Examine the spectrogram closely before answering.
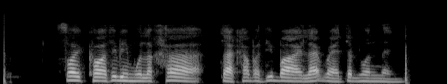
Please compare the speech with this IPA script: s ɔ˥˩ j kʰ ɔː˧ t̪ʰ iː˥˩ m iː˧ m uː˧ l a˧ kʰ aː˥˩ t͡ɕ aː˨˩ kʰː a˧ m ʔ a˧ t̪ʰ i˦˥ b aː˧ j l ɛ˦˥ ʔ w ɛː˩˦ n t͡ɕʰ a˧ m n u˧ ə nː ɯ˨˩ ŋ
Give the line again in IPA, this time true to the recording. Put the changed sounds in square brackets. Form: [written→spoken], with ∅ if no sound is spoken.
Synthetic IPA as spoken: s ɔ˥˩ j kʰ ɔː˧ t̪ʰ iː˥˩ m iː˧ m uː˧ l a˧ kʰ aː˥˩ t͡ɕ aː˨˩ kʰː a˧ m ʔ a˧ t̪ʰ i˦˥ b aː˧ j l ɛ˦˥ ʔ w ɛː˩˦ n [t͡ɕʰ→t͡ɕ] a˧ m n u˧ ə nː ɯ˨˩ ŋ

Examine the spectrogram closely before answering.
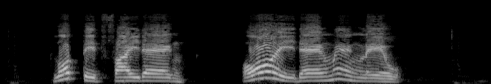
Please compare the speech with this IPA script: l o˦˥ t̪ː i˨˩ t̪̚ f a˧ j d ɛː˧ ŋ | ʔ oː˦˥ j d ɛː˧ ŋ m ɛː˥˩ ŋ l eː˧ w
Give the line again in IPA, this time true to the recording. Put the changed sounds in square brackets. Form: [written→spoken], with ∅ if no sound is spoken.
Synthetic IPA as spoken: l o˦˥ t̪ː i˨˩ t̪̚ f a˧ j d ɛː˧ ŋ | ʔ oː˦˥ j d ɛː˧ ŋ m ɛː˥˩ ŋ l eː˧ w

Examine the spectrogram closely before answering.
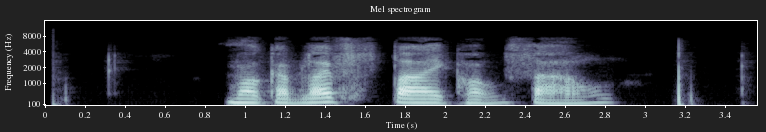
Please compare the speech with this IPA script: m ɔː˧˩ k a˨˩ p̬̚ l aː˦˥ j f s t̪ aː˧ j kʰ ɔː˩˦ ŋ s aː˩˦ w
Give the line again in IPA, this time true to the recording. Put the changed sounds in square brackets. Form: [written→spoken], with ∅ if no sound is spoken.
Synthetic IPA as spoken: m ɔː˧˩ k a˨˩ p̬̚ l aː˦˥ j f s t̪ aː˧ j kʰ ɔː˩˦ ŋ s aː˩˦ w

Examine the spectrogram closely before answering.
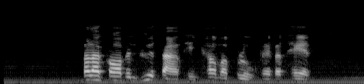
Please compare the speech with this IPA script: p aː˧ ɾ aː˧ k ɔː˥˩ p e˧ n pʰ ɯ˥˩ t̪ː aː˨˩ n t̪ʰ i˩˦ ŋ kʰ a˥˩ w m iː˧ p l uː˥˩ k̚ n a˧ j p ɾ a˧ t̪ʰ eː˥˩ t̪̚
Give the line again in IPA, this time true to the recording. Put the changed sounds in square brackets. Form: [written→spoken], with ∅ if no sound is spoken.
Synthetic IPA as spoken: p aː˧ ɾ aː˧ k [ɔː˥˩→ɔː˧] p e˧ n pʰ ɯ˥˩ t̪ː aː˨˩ [n→ŋ] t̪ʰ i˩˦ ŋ kʰ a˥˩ w m [iː˧→aː˧] p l [uː˥˩→uː˨˩] k̚ n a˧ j p ɾ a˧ t̪ʰ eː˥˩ t̪̚

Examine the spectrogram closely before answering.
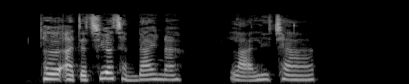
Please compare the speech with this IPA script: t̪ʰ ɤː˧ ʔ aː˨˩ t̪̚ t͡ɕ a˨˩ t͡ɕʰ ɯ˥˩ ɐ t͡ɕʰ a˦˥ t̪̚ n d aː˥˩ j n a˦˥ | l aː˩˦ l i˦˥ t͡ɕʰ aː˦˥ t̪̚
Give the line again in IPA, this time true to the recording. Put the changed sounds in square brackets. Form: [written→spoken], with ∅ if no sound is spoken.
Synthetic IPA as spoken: t̪ʰ ɤː˧ ʔ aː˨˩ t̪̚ t͡ɕ a˨˩ t͡ɕʰ ɯ˥˩ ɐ t͡ɕʰ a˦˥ [t̪̚→∅] n d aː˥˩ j n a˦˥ | l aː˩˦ l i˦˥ t͡ɕʰ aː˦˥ t̪̚

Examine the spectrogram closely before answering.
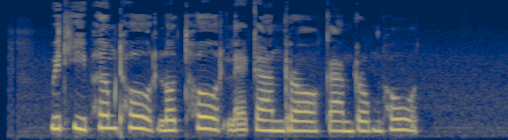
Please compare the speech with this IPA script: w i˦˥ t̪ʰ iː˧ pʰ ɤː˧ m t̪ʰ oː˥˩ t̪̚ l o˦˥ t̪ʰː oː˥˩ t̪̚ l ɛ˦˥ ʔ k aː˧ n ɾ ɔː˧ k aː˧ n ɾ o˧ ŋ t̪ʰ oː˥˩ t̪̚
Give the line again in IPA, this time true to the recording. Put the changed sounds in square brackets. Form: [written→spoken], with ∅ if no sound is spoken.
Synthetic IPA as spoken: w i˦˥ t̪ʰ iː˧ pʰ [ɤː˧→ɤː˥˩] m t̪ʰ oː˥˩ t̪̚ l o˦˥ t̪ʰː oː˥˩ t̪̚ l ɛ˦˥ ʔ k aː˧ n ɾ ɔː˧ k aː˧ n ɾ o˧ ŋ t̪ʰ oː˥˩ t̪̚

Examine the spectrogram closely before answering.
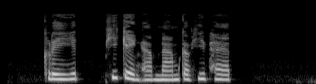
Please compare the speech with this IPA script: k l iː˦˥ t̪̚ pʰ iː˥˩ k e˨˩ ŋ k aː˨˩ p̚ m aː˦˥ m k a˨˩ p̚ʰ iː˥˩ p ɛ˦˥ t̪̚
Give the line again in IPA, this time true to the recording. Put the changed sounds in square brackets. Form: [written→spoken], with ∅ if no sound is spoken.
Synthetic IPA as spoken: k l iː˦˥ t̪̚ pʰ iː˥˩ k e˨˩ ŋ [k→ʔ] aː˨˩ p̚ [m→n] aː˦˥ m k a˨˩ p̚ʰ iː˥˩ [p→pʰ] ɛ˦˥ t̪̚

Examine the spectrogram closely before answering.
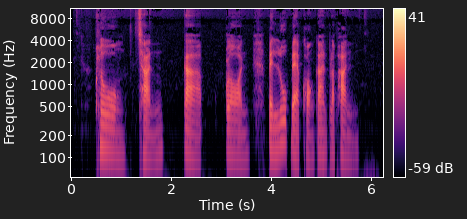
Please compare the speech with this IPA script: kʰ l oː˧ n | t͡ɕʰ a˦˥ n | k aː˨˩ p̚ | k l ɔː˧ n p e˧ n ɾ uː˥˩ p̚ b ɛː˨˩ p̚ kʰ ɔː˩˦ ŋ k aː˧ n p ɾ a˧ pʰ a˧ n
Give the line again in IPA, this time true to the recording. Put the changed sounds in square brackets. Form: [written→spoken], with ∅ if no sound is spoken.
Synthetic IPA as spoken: kʰ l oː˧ [n→ŋ] | t͡ɕʰ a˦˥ n | k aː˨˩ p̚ | k l ɔː˧ n p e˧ n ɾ uː˥˩ p̚ b ɛː˨˩ p̚ kʰ ɔː˩˦ ŋ k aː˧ n p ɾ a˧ pʰ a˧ n

